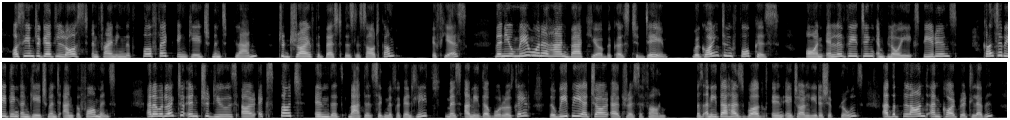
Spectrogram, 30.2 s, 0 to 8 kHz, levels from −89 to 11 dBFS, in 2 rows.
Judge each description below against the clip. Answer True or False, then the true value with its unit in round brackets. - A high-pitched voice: True (250 Hz)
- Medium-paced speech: True (150 wpm)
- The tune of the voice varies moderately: False (6.7 semitones)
